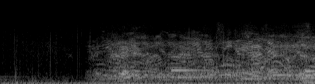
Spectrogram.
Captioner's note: guests chattering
